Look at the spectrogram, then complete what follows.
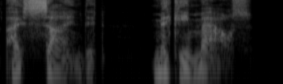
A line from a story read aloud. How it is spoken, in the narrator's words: he whispered to the others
